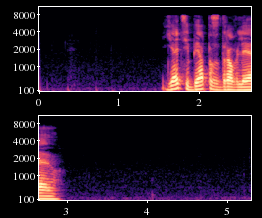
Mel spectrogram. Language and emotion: Russian, positive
